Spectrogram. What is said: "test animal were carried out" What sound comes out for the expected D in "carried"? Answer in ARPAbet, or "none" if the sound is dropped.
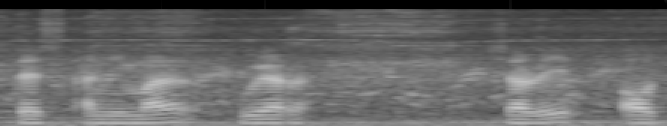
none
